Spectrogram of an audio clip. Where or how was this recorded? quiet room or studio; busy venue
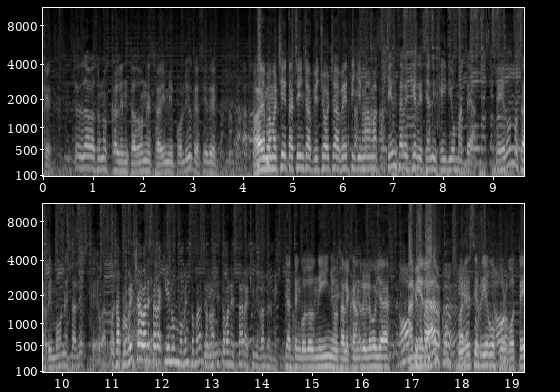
busy venue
